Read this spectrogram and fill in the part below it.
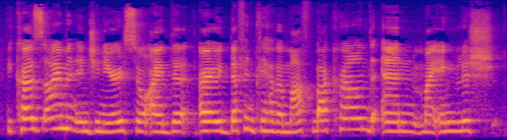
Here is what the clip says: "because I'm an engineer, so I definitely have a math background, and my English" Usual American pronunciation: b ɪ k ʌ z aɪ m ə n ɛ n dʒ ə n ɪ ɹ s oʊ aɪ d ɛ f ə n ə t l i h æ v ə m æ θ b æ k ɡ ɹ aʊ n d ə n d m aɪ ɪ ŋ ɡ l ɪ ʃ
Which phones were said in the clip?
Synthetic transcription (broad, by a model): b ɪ k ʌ z aɪ m ə n ɛ n dʒ ə n ɪ ɹ s oʊ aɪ d ɛ f ə n ə t l i h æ v ə m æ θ b æ k ɡ ɹ aʊ n d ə n m aɪ ɪ ŋ ɡ l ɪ ʃ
